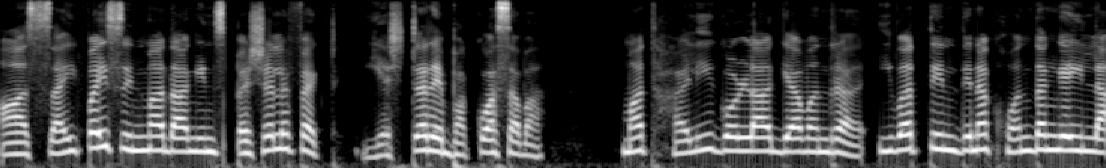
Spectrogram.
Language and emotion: Kannada, disgusted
